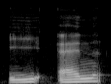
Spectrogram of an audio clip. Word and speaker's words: inconnu: Alors, faites attention avec le premier mot, puisqu'effectivement, inconnu, on peut le prononcer de la même façon au masculin et au féminin. Ici, vous voyez clairement que l'article c'est un, donc ça va être le masculin. I-N-C-O-N-N-U, d'accord?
